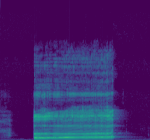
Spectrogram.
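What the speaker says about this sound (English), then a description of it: "SpongeBob and Patrick sat back in their chairs and let out two humongous burps" An audiobook sound effect of a big cartoonish burp, one long, loud and close belch that lasts over a second against a quiet background.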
